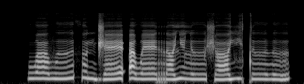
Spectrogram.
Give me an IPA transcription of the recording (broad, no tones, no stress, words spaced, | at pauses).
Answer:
wʌːvɯːθo nd͡ʒɛːʔawɛː rʌlʲɯlɯː ʃʌːvʲɯ tɯːðɯ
